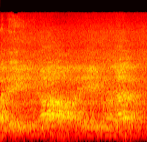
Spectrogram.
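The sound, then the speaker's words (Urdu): An audience shouts a religious slogan in unison, a chant of “Haidari, Ya Ali” raised during an Urdu sermon. Loud collective voices swell and fall in a couple of rhythmic surges over two seconds. “جیسے ماشاءاللہ بہت ہی جوش سے نعرہ لگا، اور لگائیے”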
